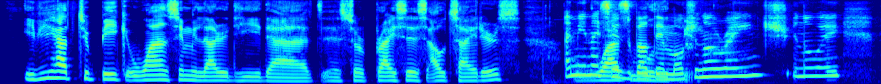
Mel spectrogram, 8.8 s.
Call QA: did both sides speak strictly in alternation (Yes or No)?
No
